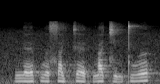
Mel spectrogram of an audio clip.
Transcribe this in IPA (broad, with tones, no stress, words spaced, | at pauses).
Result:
ŋɛː˩˧pu˩ə̯sa˧˩jkɛː˧˩t̚ ŋa˧t͡ɕe˩mt̪u˧˥ə̯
